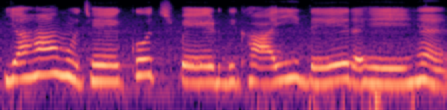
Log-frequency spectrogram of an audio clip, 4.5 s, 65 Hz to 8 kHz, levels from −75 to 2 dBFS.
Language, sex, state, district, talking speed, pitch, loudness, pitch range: Hindi, female, Madhya Pradesh, Katni, 105 wpm, 230 Hz, -13 LUFS, 215-255 Hz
